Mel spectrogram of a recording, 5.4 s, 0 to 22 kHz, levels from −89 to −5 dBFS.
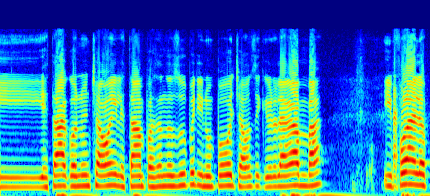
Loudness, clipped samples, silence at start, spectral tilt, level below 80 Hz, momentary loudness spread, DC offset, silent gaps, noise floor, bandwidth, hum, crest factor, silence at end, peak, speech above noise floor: -17 LUFS; under 0.1%; 0 s; -5 dB/octave; -48 dBFS; 8 LU; under 0.1%; none; -45 dBFS; 12 kHz; none; 12 dB; 0 s; -6 dBFS; 29 dB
